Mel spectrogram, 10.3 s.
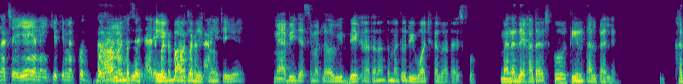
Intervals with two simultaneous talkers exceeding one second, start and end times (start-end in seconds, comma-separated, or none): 1.5-3.3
